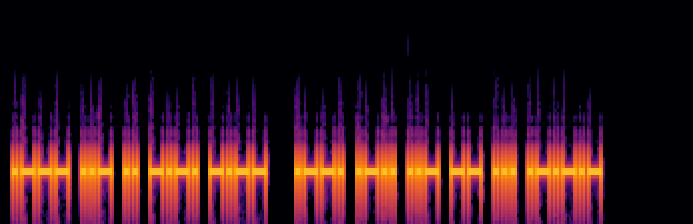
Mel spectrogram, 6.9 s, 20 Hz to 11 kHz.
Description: Morse code, heard as a keyed tone, about 28 wpm, 700 Hz. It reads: JUICY PLUMS.
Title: Pangram Challenge v2 - 28wpm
